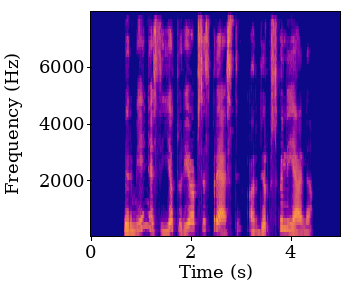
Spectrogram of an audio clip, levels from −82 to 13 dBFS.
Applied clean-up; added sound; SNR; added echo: none; none; none; none.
